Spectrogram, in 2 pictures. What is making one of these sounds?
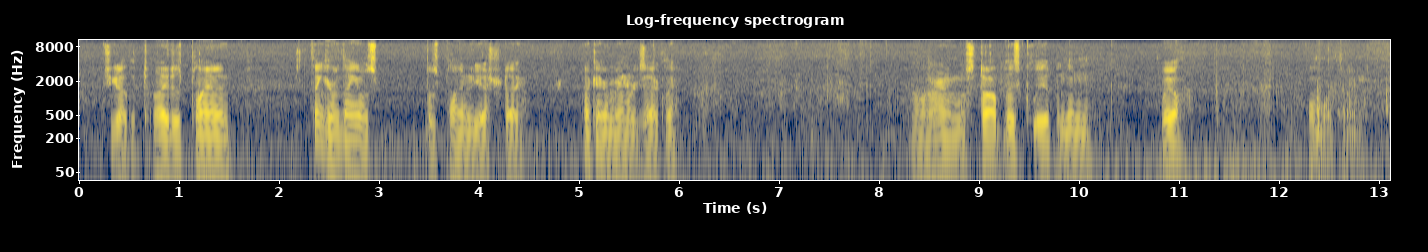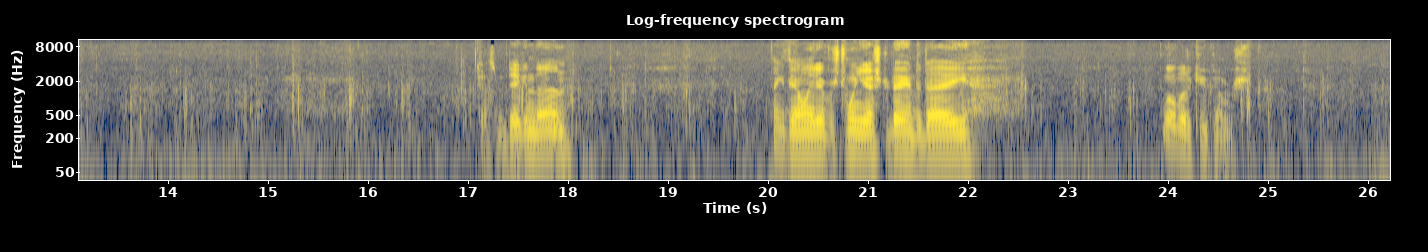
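A man talks calmly close by, pausing often.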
